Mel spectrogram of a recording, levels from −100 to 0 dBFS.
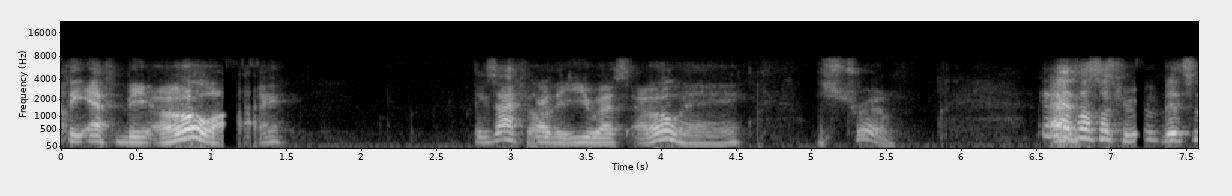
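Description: Speech with lost AMR speech frames at 1.07–1.38 s (longest run 100 ms) and 7.15–7.24 s: the decoder fades the last sound to near silence within two frames rather than clicking or cutting abruptly to silence.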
